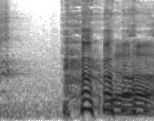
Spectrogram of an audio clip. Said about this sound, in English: What are you noticing out here? No cops. And a crow.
